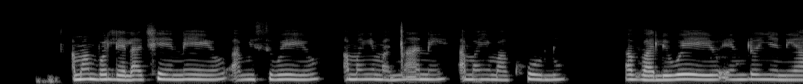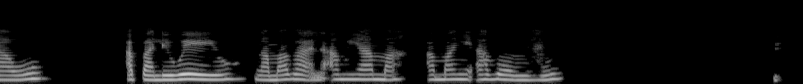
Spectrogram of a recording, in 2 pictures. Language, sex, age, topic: North Ndebele, female, 36-49, health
